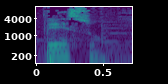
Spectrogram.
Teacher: sonido labial como beso, labial porque los dos labios se tocan entre sí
